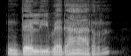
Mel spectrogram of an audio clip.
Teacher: Ambos términos, el de Spanglish y el español, suenan idénticos, porque nosotros no diferenciamos B de V.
